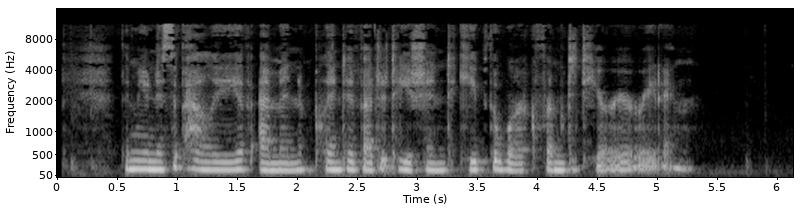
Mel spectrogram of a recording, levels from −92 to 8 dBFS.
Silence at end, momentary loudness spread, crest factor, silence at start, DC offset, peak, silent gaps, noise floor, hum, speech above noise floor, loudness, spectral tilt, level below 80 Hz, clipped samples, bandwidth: 0.85 s; 11 LU; 14 dB; 0.25 s; under 0.1%; -8 dBFS; none; -62 dBFS; none; 39 dB; -23 LUFS; -6 dB/octave; -58 dBFS; under 0.1%; 11.5 kHz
